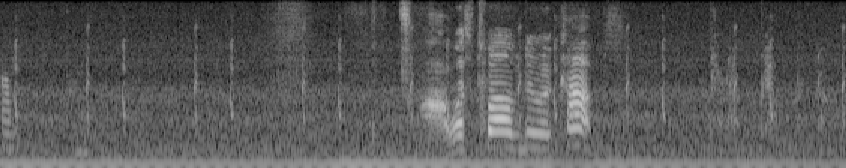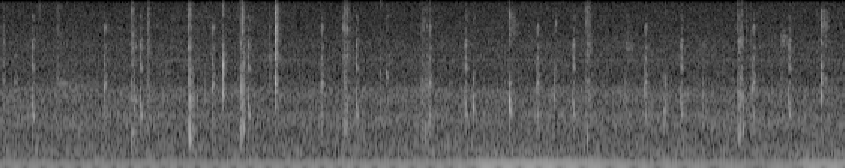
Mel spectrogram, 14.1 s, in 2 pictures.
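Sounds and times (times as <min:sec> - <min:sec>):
car engine idling: 0:00.0 - 0:14.0
light quick ticking: 0:06.3 - 0:14.0.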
